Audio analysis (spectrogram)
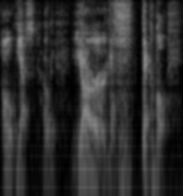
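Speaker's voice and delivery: half-hearted, weak cartoon duck voice. Running through a series of cartoon impressions, doing a Daffy Duck voice. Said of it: "Daffy Duck".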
